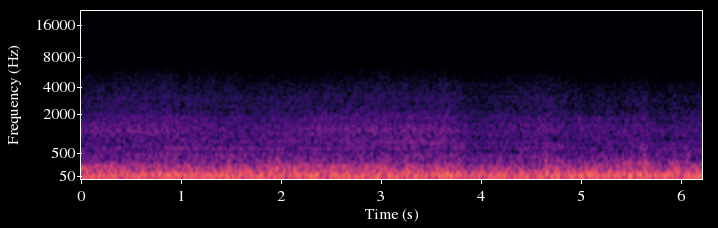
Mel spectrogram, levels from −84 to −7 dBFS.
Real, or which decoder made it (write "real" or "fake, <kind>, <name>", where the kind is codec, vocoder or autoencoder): real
